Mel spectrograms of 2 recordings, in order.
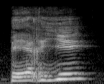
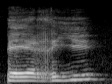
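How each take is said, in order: Both takes have the same delivery.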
